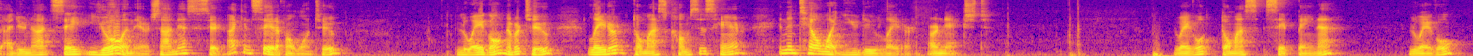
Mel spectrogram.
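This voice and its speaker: Guy with a low voice running a spanish class video, slow patient explaining, says the example then the translation. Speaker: Spanish teacher. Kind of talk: recorded classroom lesson.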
